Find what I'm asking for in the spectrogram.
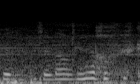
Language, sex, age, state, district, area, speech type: Dogri, female, 18-30, Jammu and Kashmir, Samba, rural, spontaneous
